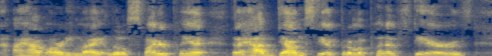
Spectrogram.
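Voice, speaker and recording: A woman's voice, moderate in pace. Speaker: lifestyle vlogger. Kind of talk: casual vlog chat. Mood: cheerful, chatty. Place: kitchen.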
